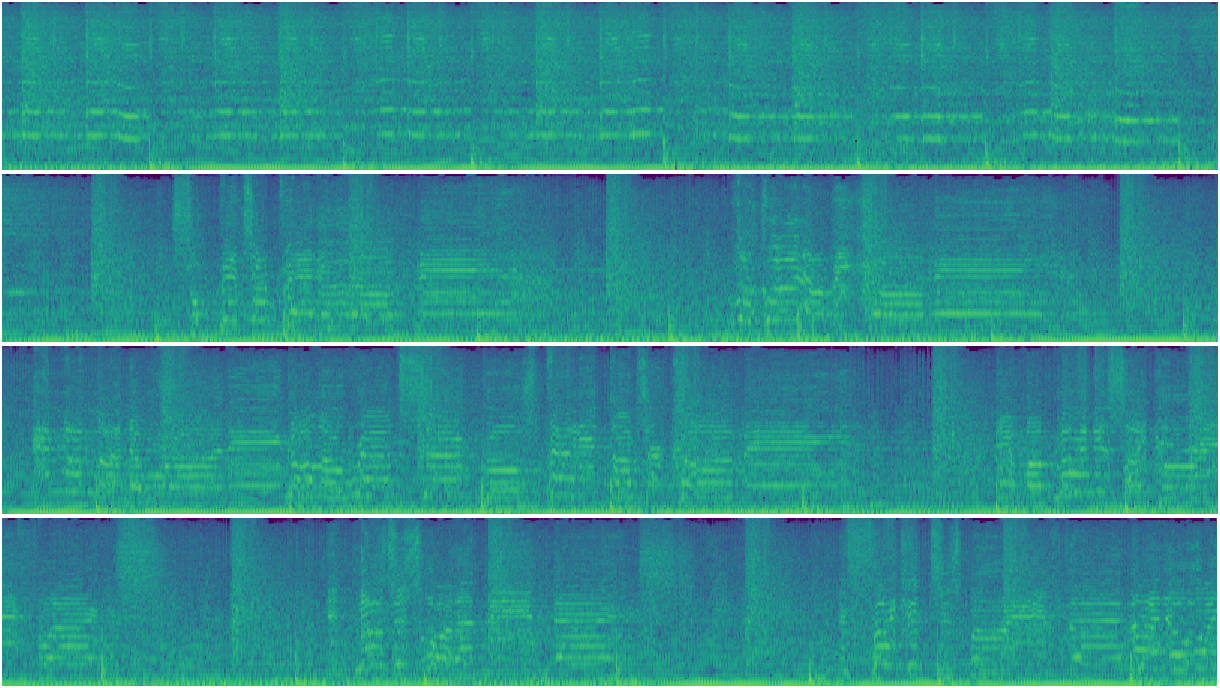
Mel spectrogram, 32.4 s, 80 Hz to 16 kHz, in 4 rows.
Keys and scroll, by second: 2.3 x.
